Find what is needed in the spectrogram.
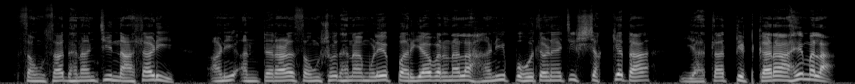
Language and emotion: Marathi, disgusted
